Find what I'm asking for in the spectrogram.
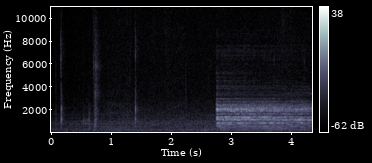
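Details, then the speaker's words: Apple PowerBook from a for-parts/not-working job lot (PowerBook G4 12-inch aluminium or G3 Pismo), power button pressed on charger: faint clicks then bright clean sustained startup chime, hard drive and optical drive spinning; normal startup. "We have a chime, and I can hear a hard drive spinning. I can hear an optical drive spinning."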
